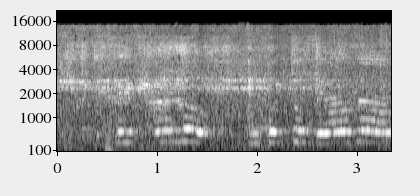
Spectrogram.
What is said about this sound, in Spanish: Por suerte suena más la lluvia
